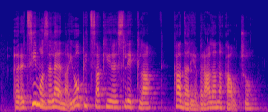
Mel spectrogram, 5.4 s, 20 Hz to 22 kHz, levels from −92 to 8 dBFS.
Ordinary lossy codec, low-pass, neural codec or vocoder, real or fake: none; 14.4 kHz; vocoder, 44.1 kHz, 128 mel bands every 512 samples, BigVGAN v2; fake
